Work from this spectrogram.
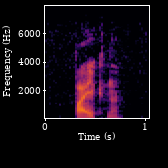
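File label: "пайкны", Komi, male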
